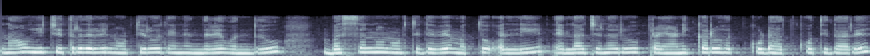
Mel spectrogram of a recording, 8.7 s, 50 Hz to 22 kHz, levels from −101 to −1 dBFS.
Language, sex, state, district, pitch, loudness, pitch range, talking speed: Kannada, female, Karnataka, Belgaum, 245 Hz, -16 LUFS, 235-260 Hz, 105 wpm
